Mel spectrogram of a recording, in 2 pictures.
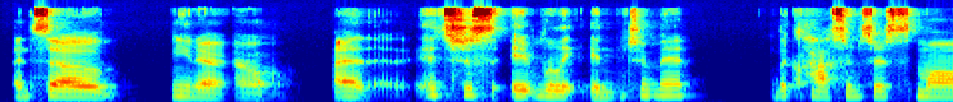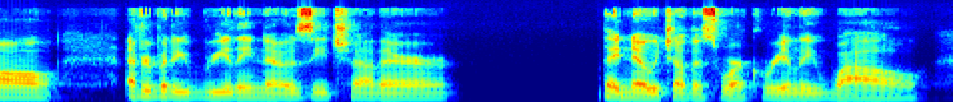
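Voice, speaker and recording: A low-voiced woman speaks as an interview guest, a poet who also teaches. She talks casually and rambles, leaning on "like" and "you know" and restarting her sentences as she goes. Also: steady tone, moderate pace, dark tone.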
